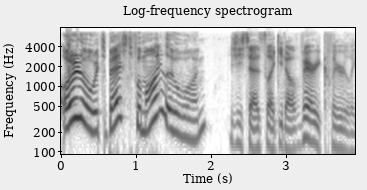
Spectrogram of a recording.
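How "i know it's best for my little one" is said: mocking put-on voice, higher and louder. Retelling how a woman mimics her father to make him sound foolish: mocking his voice. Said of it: "She puts on like a little bit of a voice".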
